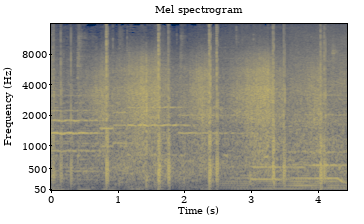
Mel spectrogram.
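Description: Aerial fireworks shells bursting: a run of about ten sharp bangs, some in quick pairs, with music playing underneath.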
